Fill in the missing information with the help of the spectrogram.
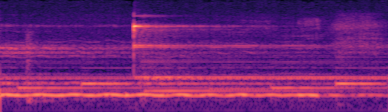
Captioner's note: ding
